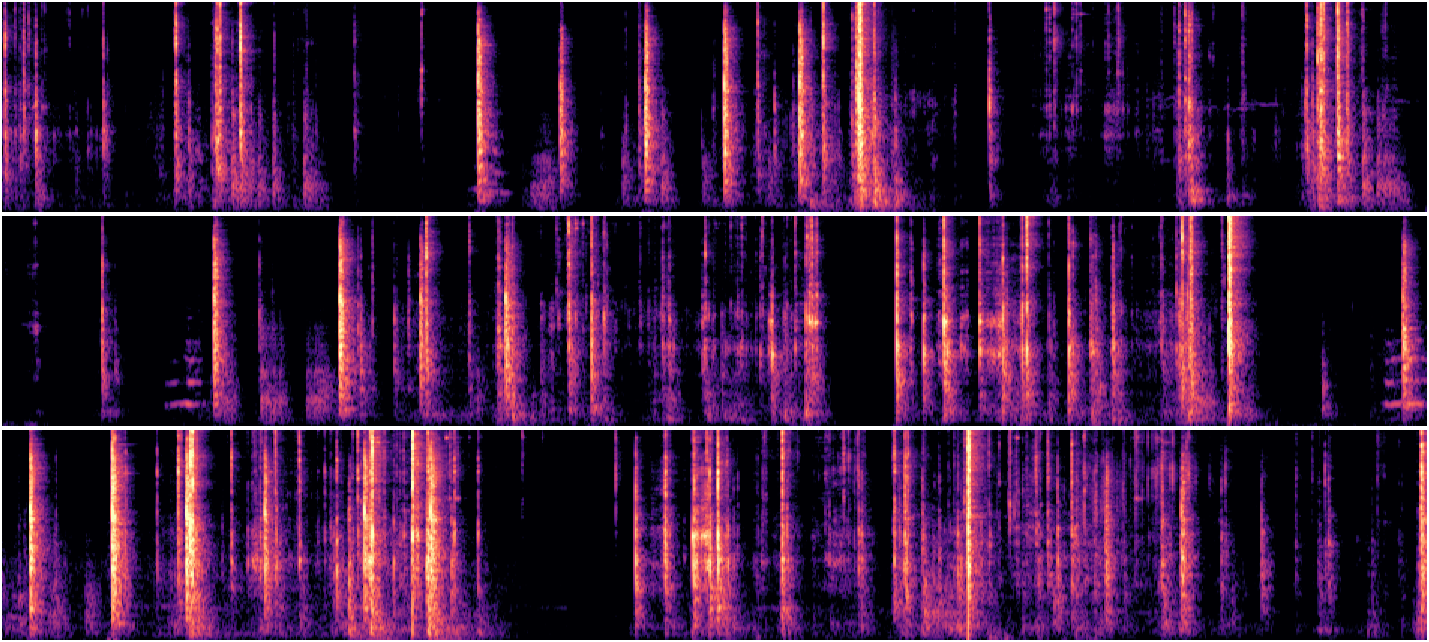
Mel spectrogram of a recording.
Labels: Is something hard being played with?
yes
